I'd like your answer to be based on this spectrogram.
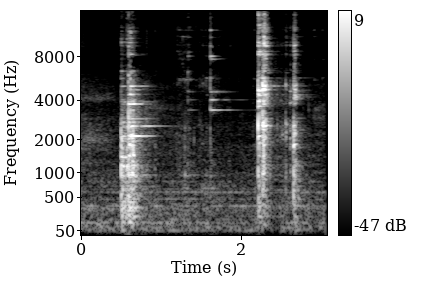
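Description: Someone handles a cheap zinc faucet with an aluminum part instead of brass, producing a few sharp metallic clinks and knocks spaced apart over a quiet background.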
